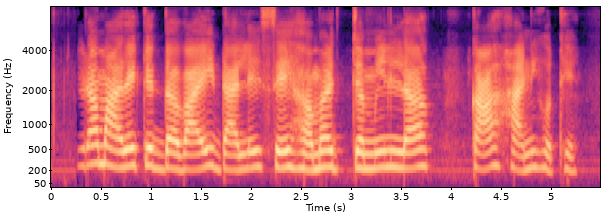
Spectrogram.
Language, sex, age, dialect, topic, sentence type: Chhattisgarhi, female, 18-24, Western/Budati/Khatahi, agriculture, question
